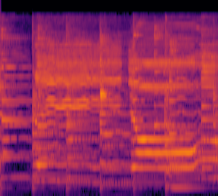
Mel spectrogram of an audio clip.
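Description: Southern Vietnamese đờn ca tài tử music: plucked string instruments, including the đàn kìm moon lute and the đàn tranh zither, play a melody of wavering, bending notes, with one note held near the end.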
